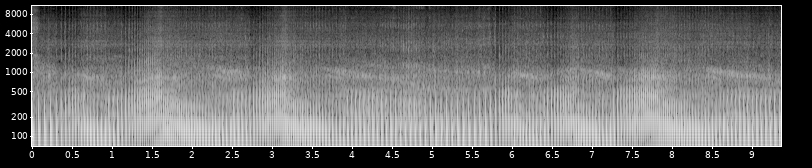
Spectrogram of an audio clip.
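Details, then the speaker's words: Yamaha Nmax with 4S1M Street Core V3 pipe after repair (fiber wool added): deep exhaust burble revving up and dropping back, traction control off, loud metallic rattle now gone. "Wala na masyadong ayun na yung kalansing na malakas. Parang medyo okay na siya."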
